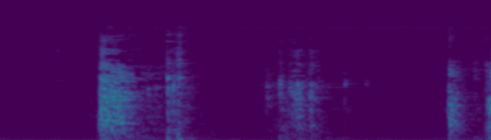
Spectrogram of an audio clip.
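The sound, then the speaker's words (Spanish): A waiter sets down a plate with a teaspoon at a table where champagne is being served: a few sharp clatters and clinks of china and metal, with quiet gaps between, and no talk. “El camarero le da un plato con una cucharilla.”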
